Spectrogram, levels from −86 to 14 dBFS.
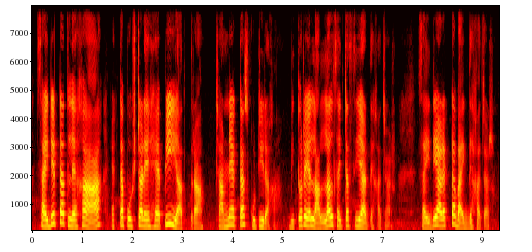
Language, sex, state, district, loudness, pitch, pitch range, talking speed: Bengali, female, Assam, Hailakandi, -16 LUFS, 245 Hz, 210-270 Hz, 145 wpm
